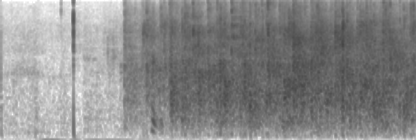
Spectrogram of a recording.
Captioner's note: applause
